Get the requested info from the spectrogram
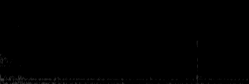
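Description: Near silence: room tone with a faint steady hum, and one faint tick near the end.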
